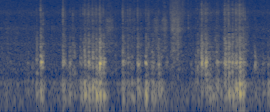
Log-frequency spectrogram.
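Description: A metal tool scrapes and clicks against a metal block.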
